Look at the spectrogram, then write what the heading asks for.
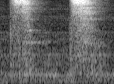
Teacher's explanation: And the noise that this letter makes, the pronunciation is ts, ts. It's kind of like an S noise, but you have a little bit of a T in there. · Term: Sade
